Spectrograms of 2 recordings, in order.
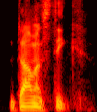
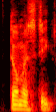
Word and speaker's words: domestique: So, I had a hard time pronouncing in the last couple episodes Damastik, right? Domestique.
